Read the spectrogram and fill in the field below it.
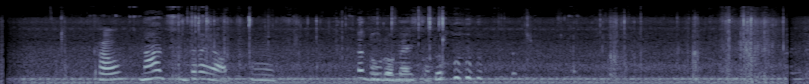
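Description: A bag of chips crinkles as a hand reaches in.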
